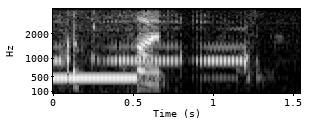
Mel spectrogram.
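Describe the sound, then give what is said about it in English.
Telephone dialing and ringing tones over a thin phone line as a call is placed to someone who wants to listen to the show: a steady low beep, a quick warbling burst, then a higher sustained tone that fades out. No one is talking. “You're going to hear the phone ringing, but just keep talking.”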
